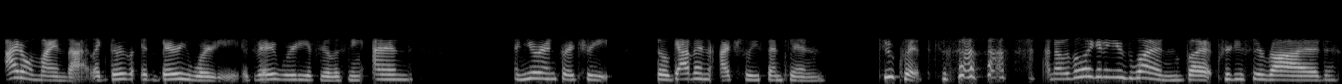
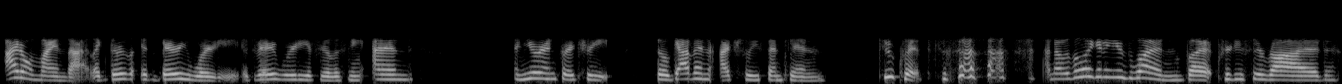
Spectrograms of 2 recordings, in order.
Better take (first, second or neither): neither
